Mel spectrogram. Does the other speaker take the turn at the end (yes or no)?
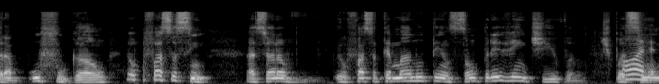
yes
